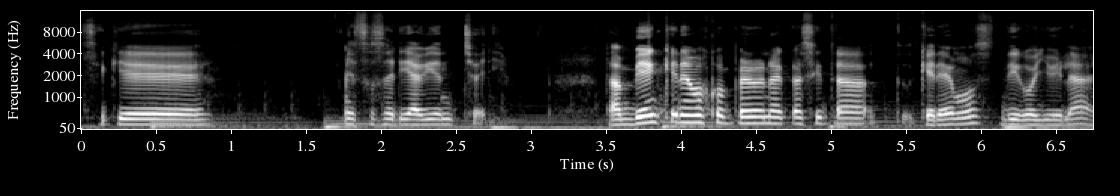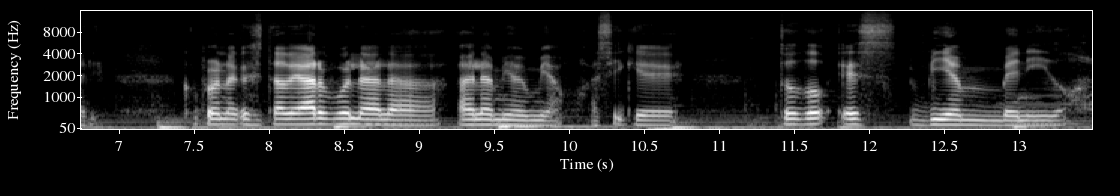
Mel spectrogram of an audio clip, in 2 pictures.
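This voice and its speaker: With music in the background, a woman with a Chilean accent speaks at a fairly slow pace, leaving long, frequent pauses. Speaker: podcast host. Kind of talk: casual monologue. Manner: animated.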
